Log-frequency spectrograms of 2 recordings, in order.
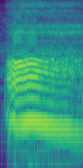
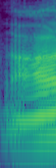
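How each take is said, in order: First: It is said with strong exclamatory feeling. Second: It is said flatly, without exclamation. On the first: The speaker calls it right. "감탄사를 넣어주세요 ... 이렇게 해줘야지" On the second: The speaker calls it wrong. "이렇게 하면 안 돼요"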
